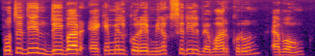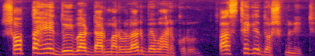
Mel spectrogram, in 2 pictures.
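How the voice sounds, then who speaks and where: A man's voice: high voice, animated, fast talker. A man reading a scripted promotional voice-over in an upbeat, salesy manner. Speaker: advertisement voice-over.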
